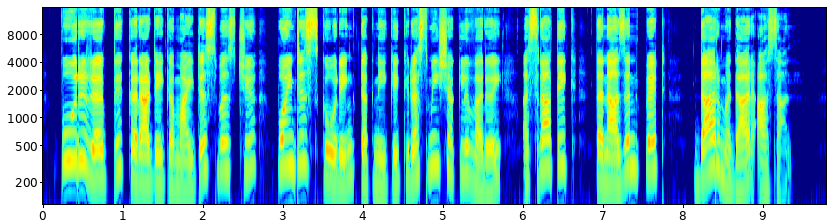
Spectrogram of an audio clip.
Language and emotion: Kashmiri, neutral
